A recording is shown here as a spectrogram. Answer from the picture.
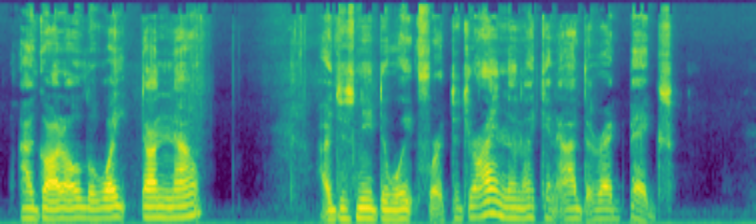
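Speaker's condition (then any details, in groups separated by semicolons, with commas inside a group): Cerebral palsy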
